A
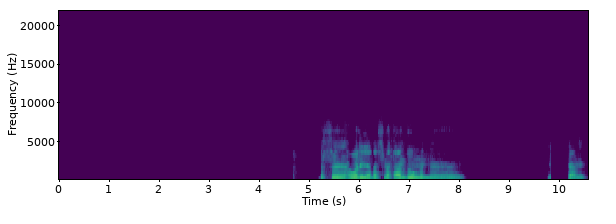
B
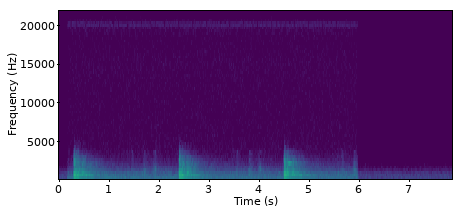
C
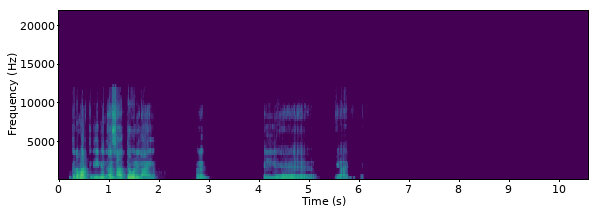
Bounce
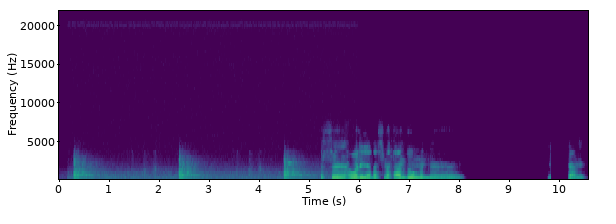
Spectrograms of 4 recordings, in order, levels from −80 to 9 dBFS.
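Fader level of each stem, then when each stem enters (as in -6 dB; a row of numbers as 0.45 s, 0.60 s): 0.0 dB, -2.0 dB, mute; 0.00 s, 0.00 s, mute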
